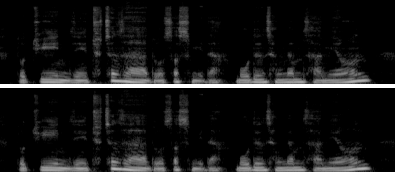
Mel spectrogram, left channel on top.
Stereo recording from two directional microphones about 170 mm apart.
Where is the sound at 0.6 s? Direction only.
15° right (ahead or behind).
